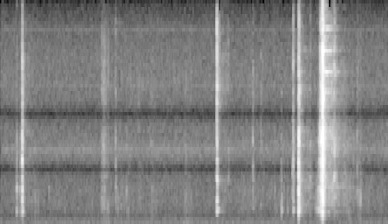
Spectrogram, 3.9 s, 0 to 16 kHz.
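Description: A 7.62x39 Chinese surplus rifle fires at a cast aluminum target, heard as a few sharp, thin cracks and clicks spread across a quiet background, the loudest arriving near the end.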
